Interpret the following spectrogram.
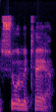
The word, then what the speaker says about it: Suamataia: I'll let you pronounce his last name, from BYU. Oh, that would be Kingsley Suamataia.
